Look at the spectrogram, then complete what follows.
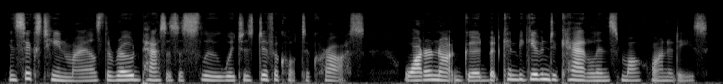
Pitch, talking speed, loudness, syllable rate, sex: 195 Hz, 205 wpm, -21 LUFS, 5.3 syllables/s, female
